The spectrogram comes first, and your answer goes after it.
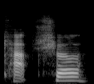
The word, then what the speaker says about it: CAPTCHA: attacks another thing that you sometimes see are CAPTCHA that's how you pronounce it some captcha forms where you have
